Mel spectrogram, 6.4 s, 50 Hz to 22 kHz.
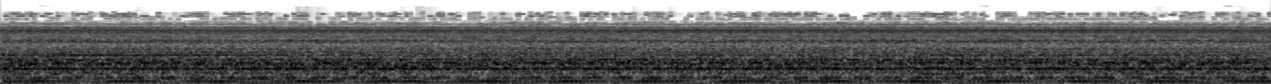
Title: Hotpoint Aquarius WMA58 washing machine || 2 in 1… bad motor bearings and drum bearings special!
